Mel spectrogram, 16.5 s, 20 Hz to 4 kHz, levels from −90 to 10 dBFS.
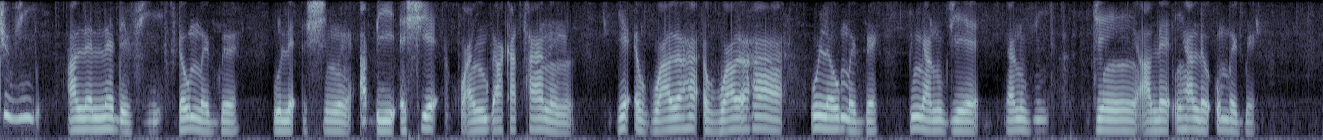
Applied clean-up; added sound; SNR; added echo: neural separator model SepFormer WHAM!.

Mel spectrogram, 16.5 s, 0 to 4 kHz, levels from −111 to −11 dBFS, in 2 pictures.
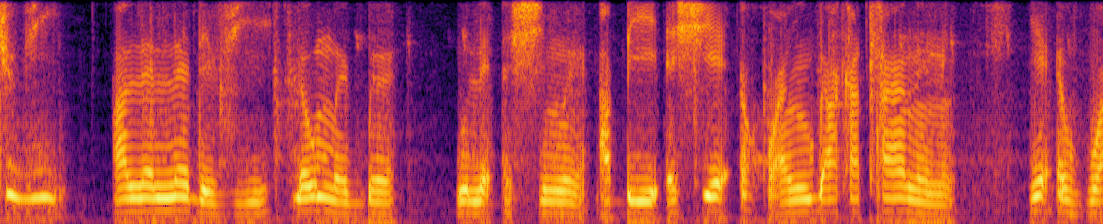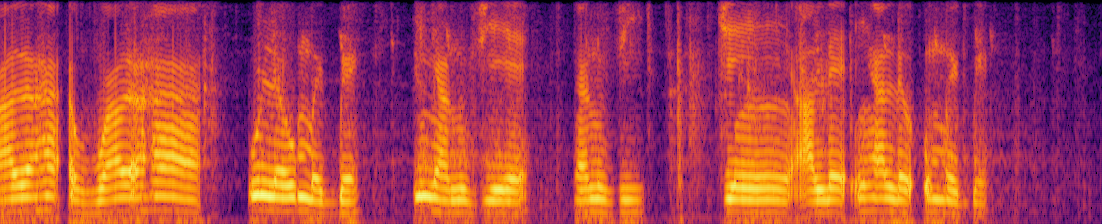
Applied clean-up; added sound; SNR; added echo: neural mask model RNNoise.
